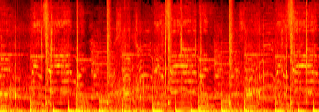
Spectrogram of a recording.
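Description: Hip-hop beat without vocals, with a steady drum pattern, over skateboard sounds: urethane wheels rolling on concrete and the board clacking and hitting the ground.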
